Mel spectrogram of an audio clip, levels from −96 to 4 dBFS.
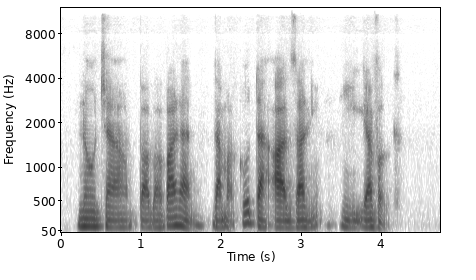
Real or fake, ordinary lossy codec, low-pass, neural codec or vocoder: fake; Opus, 24 kbps; 10.8 kHz; codec, 24 kHz, 0.9 kbps, WavTokenizer, small release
